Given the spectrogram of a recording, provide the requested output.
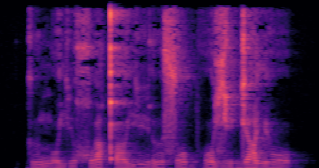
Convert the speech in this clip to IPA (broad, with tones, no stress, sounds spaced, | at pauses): k ɯ˩˧˩ ŋ o˩ j i˩ χʷ ɐ˩˧˩ qʼ o˩ j i˦˨ ɾ ɯ˩˧˩ s o˩˧˩ bʱ o˩˧˩ ʑ i˩ ɡʲ ɑ˦˨ lʲ o˦˨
